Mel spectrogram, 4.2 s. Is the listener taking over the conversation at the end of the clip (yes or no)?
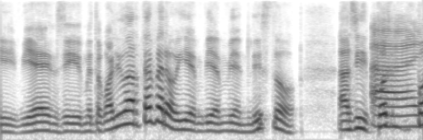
no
